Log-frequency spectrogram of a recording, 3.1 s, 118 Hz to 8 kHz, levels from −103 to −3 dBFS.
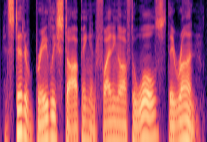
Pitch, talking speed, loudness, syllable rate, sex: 105 Hz, 210 wpm, -18 LUFS, 5.9 syllables/s, male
